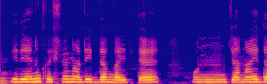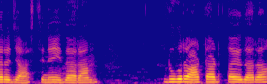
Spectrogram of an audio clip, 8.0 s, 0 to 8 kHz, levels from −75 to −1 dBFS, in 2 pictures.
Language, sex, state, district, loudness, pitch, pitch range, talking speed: Kannada, female, Karnataka, Raichur, -16 LUFS, 235 Hz, 225-245 Hz, 75 wpm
